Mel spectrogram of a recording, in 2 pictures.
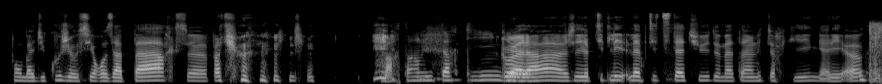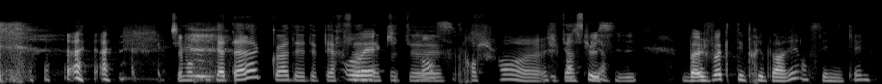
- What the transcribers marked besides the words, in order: laugh; tapping; other background noise; laugh
- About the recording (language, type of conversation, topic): French, unstructured, Comment peut-on lutter contre le racisme au quotidien ?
